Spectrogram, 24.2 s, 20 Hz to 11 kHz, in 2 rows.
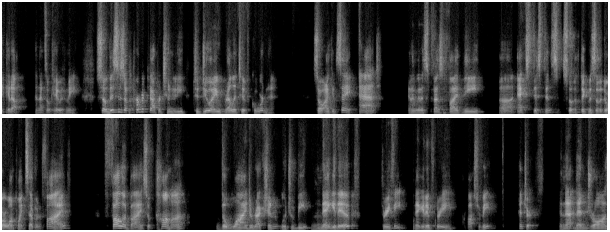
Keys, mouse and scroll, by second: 7.1 typing, 11.7-13.8 typing, 15.0-15.8 typing, 20.6-21.5 typing, 22.2 Return.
